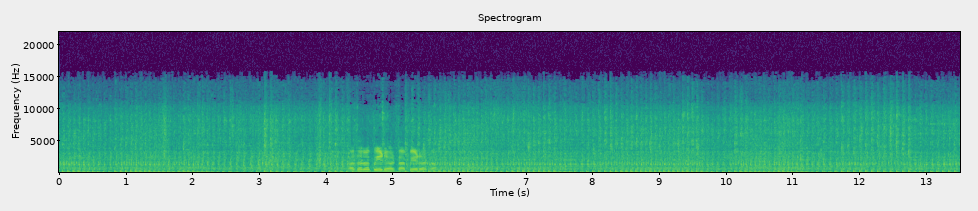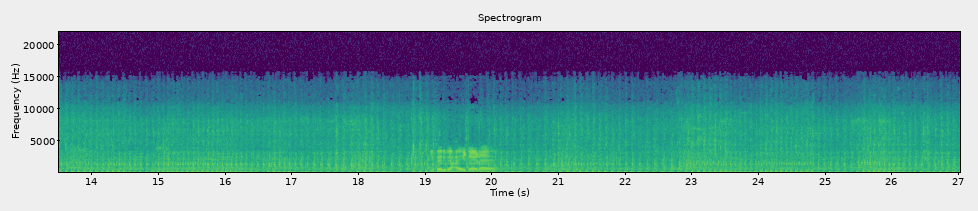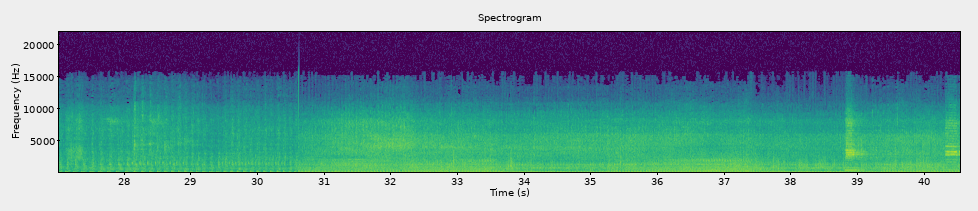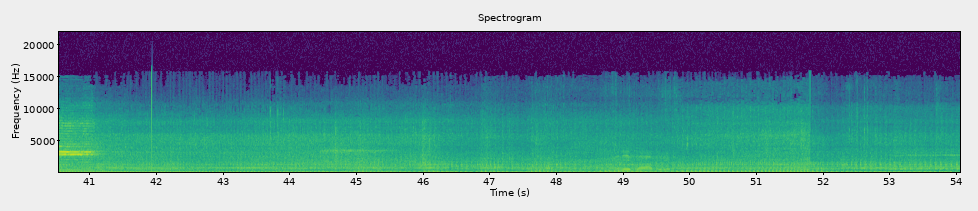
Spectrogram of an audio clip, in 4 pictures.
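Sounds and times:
motorcycle engine running: 0.0s - 54.0s
traffic: 0.0s - 54.0s
vehicle horn honking: 38.8s - 39.5s, 40.2s - 41.4s, 44.4s - 45.7s.

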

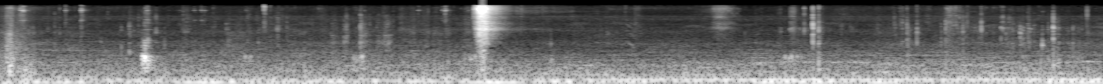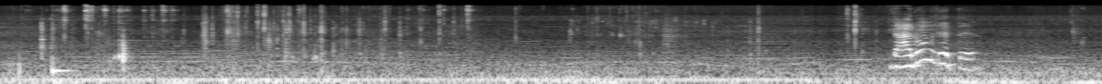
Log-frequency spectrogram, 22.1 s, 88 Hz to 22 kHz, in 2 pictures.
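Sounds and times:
plastic bottles and packets crackling: 13.0s - 15.7s.

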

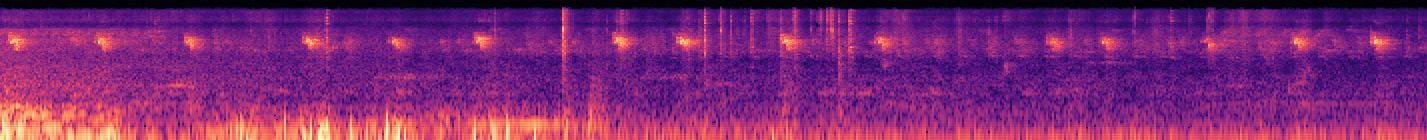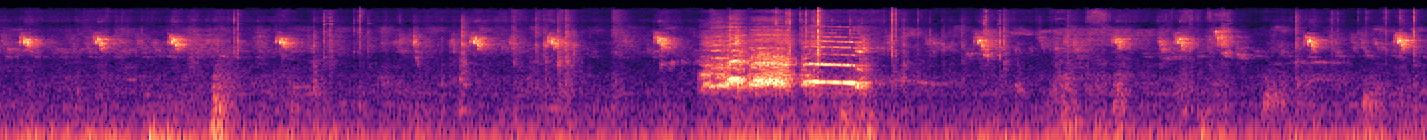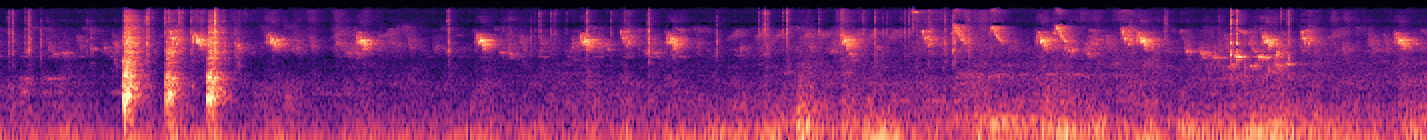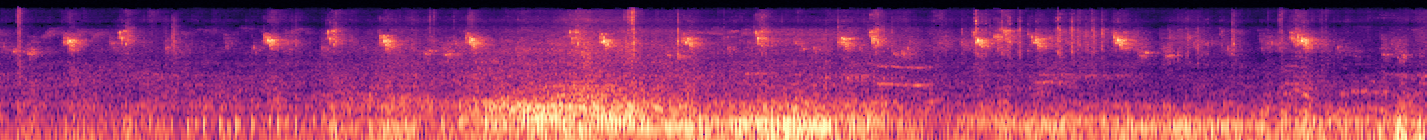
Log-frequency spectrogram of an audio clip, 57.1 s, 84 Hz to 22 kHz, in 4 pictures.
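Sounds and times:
small bird chirping: 0.0s - 57.0s
rooster crowing: 21.3s - 23.0s.

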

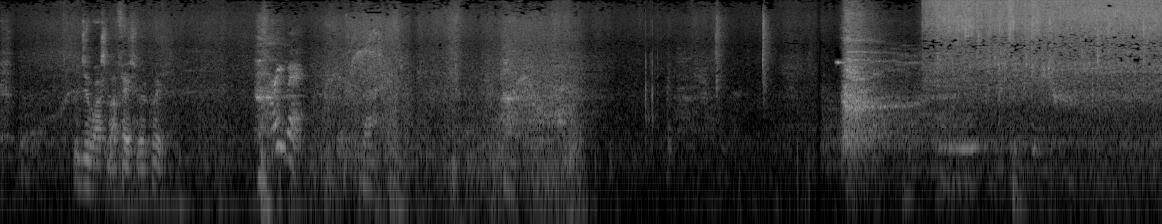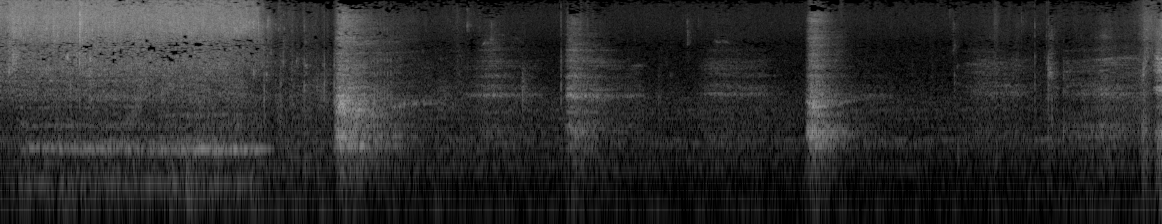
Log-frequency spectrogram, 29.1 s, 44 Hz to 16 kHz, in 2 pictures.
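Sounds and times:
faucet running into sink: 11.6s - 18.1s.

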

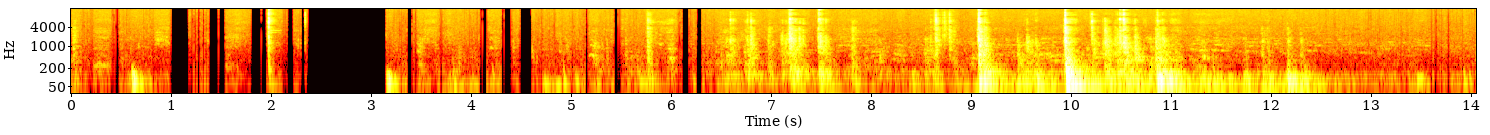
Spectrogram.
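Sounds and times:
wooden door knocks and rustles: 9.8s - 11.2s.

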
